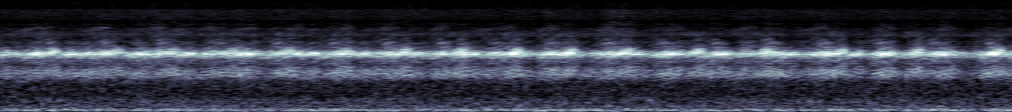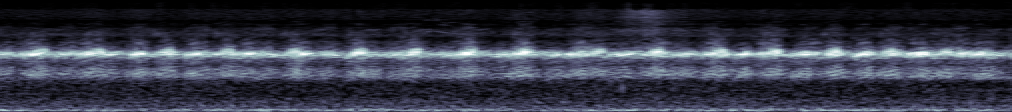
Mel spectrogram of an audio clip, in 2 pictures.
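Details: Many frogs croaking together in a rural setting the night before rain, forming a continuous pulsing chorus that holds steady in volume, backed by low-pitched ambient hum.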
